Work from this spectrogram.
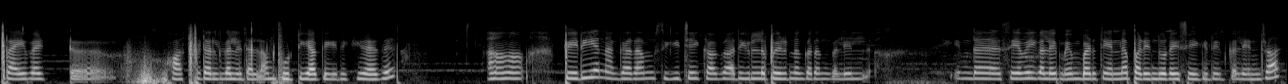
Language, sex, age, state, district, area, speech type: Tamil, female, 18-30, Tamil Nadu, Krishnagiri, rural, spontaneous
